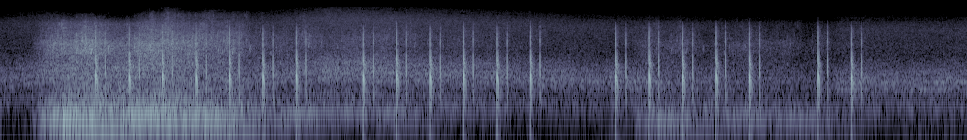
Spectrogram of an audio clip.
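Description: Boots tread on a hard floor.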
